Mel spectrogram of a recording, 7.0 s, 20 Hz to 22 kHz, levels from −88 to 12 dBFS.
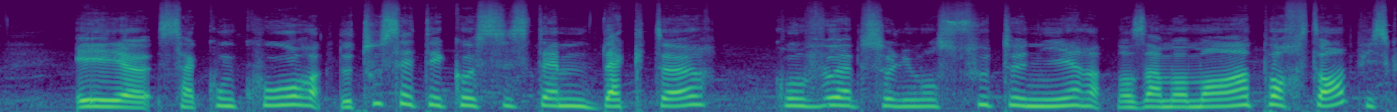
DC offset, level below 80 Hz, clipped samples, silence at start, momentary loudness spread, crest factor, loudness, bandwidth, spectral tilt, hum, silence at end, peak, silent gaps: under 0.1%; -50 dBFS; under 0.1%; 0.4 s; 7 LU; 16 dB; -18 LUFS; 17 kHz; -4.5 dB/octave; none; 0.05 s; -2 dBFS; none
